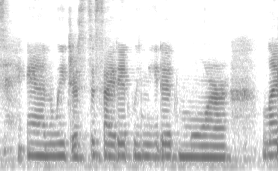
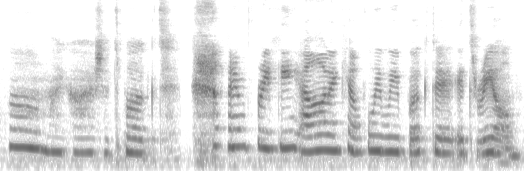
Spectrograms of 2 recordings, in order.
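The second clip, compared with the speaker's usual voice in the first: real gasp, then higher, giddy disbelief; freaking out; 5 semitones higher than usual. Real, not acted. Traveler just booked the flight, freaking out. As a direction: let the excitement spill out after a gasp.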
